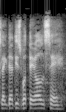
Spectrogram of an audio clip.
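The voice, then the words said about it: Put-on accent of Montreal border guard. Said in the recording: “Is that accent offensive?”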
